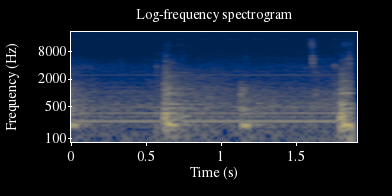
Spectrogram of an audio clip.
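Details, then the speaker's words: Dry lower ball joint rocked by hand in a demonstration: four sharp clicks about 0.6 s apart at only ten thou of play, normally taken up by grease and well under the Dodge .090 in spec. "so that's an audible clunk at ten thou and that's easily uh taken up by grease i mean obviously these are dry for this demonstration but this is typically what you'll see on a normal application"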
